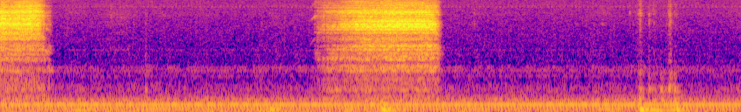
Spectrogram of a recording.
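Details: Ram-on, Israel barn owl chick begging near feeding time: a short hiss ending, then one drawn-out harsh hissing screech, followed by faint shuffling against a low continuous hum.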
